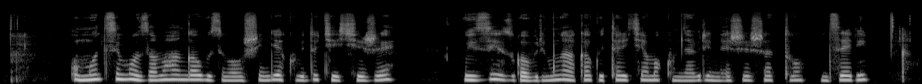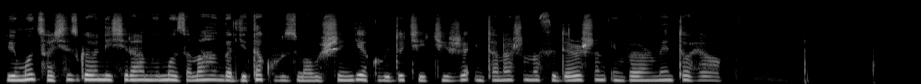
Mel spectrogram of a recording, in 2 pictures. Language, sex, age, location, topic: Kinyarwanda, female, 18-24, Kigali, health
